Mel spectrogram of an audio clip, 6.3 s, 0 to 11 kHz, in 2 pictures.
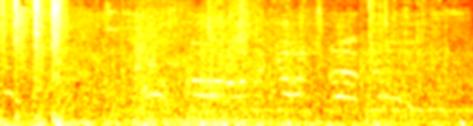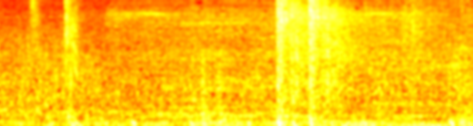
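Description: P-2020 pistol gunfire in the Titanfall 2 video game: loud, rapid shots and bursts over a dense background of battle noise, with a few sharp cracks standing out near the end.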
